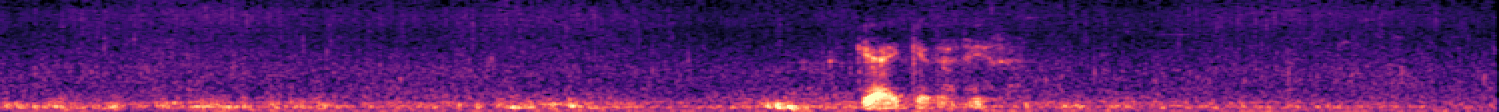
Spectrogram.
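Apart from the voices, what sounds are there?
rain falling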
